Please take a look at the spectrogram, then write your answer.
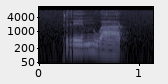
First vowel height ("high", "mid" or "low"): mid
